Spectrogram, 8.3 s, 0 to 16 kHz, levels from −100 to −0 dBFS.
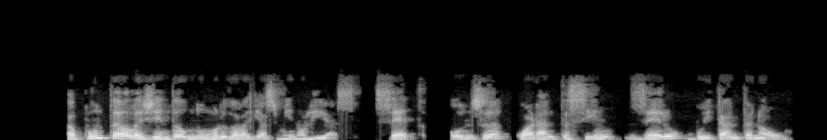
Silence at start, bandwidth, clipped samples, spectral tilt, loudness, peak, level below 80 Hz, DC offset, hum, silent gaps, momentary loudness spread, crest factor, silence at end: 0.65 s; 7.4 kHz; under 0.1%; -7 dB/octave; -17 LUFS; -2 dBFS; -58 dBFS; under 0.1%; none; 3.61-3.75 s, 4.28-4.49 s, 5.12-5.16 s; 10 LU; 16 dB; 0.4 s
